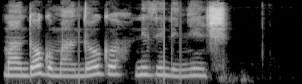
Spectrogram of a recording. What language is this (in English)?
Kinyarwanda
